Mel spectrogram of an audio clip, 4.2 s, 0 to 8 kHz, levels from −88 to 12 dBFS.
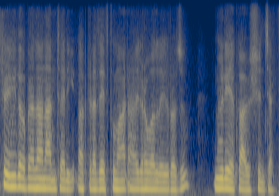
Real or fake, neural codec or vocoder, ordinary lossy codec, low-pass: fake; codec, 16 kHz, 0.5 kbps, FunCodec, trained on Chinese and English, 25 frames a second; none; none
